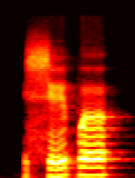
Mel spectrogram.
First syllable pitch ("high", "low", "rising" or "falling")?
rising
